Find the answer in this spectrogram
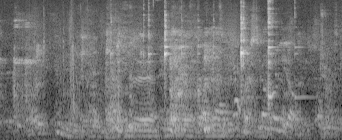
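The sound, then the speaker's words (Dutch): Several light, irregular clinks of glass and tableware as a glass of water is set down and passed along, with muffled voices murmuring underneath. “Mag ik een glas water?”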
